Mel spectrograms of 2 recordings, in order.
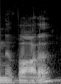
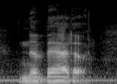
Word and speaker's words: Nevada: Now, before I go any further, I know most of us say Nevada, but the correct pronunciation is actually Nevada. In fact, people in the state of Nevada go so far as to put that little smiley face thing over. I forget what it's called. Looks like a small U. That makes it a short A, Nevada.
